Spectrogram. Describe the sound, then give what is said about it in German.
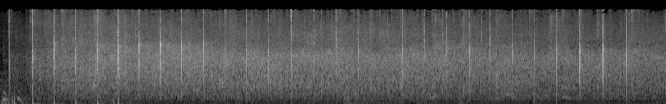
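Church audience giving hearty applause: a soft bed of many hands clapping, with scattered sharp individual claps popping out above it at an uneven rhythm throughout. “Und wir tun das mit einem kräftigen Applaus.”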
